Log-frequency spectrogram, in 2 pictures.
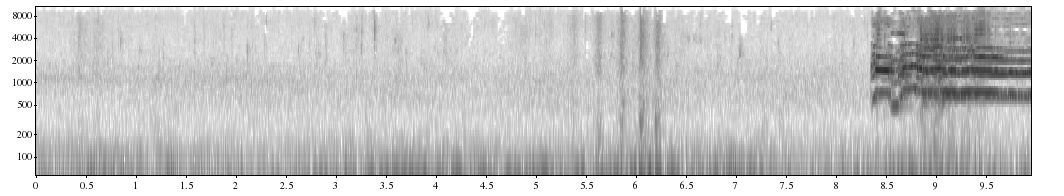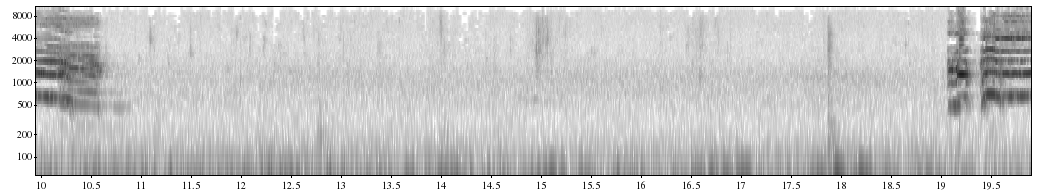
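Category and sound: bird, roosters crowing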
